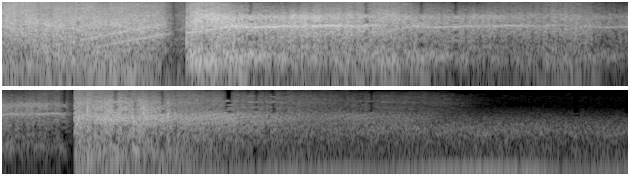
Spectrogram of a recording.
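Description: A Special Beam Cannon attack in the Dragon Ball Sparking! Zero video game erupts as a loud, dense blast with a rising whine, cuts out briefly, then bursts again and fades into a long decaying rumble.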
